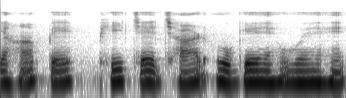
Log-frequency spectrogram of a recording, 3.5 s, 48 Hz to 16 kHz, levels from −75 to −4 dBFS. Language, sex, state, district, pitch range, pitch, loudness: Hindi, male, Bihar, Patna, 120-130 Hz, 125 Hz, -16 LUFS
